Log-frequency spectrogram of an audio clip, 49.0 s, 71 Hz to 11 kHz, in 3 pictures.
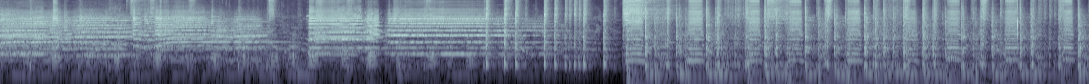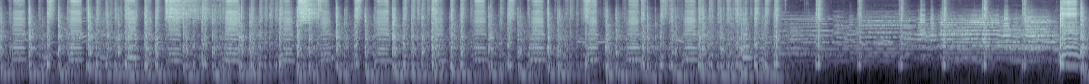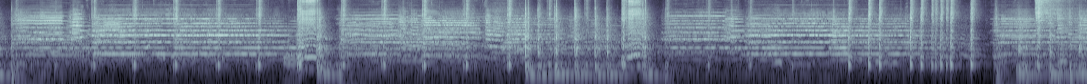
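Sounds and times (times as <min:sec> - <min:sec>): held brass chord: 0:00.0 - 0:08.5, 0:47.6 - 0:48.9
marching band playing: 0:00.0 - 0:48.9
bass drums and snares: 0:09.4 - 0:28.1, 0:47.6 - 0:48.9.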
